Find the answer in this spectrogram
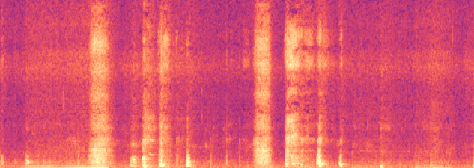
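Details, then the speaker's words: Sleeping, dreaming Pit bull snoring with lip flapping: soft breathy exhalations with fluttering, popping sounds of loose lips, likened to a propeller; not a cough. "Video of the dog snoring and blowing lips."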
